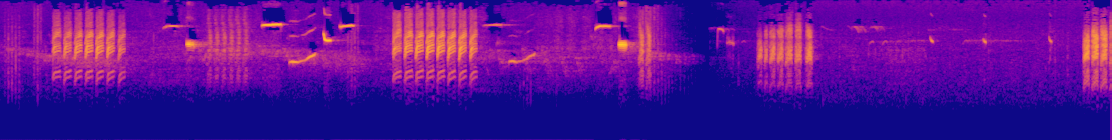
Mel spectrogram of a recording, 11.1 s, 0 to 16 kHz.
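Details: Morning at a great tit nest box, webcam audio from 14 April: harsh buzzy churring bursts about half a second long, repeated several times, mixed with scattered thin high whistles and chips.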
